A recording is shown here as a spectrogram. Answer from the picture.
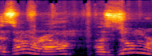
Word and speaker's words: Azumarill: And the crazy thing is with that Azumarill, I guess is how you pronounce it. Ain't that how you pronounce it? Azumarill. Yeah, Azumarill. Yeah.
